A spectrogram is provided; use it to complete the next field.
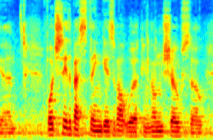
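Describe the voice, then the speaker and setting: Speaking at a very fast pace with a British accent, a man shows ordinary pitch variation over audible room echo. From Britain. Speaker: fan channel interviewer. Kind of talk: interview. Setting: fan convention. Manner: halting, many fillers.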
